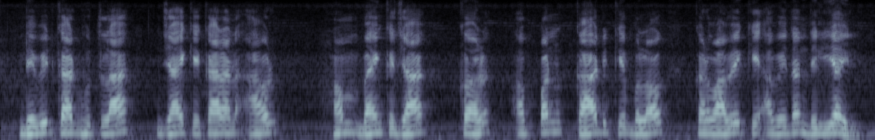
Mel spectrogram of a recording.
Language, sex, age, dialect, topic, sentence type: Magahi, male, 51-55, Western, banking, statement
